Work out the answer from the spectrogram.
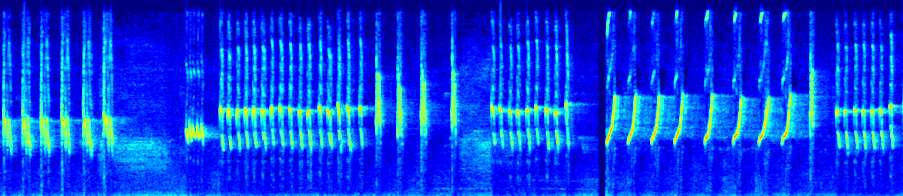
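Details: Murai batu, the white-rumped shama, singing hard and excitedly in a training recording: bursts of rapid, ringing high notes broken by short upslurred whistles, with a faint low hum underneath.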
